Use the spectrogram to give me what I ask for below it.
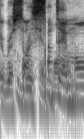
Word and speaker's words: ressentiment: Resentment, is that the right way of pronouncing that word? – I think they say ressentiment.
